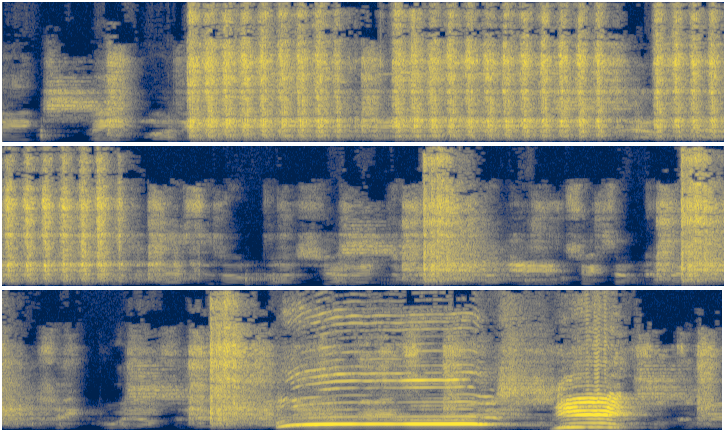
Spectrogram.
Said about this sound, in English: Now I gotta get the gunshots.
